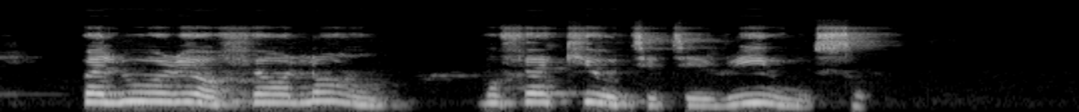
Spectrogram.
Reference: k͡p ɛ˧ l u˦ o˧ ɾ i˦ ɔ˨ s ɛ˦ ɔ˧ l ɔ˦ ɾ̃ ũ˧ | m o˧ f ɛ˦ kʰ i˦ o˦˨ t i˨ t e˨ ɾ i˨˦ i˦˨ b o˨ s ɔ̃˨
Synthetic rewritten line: k͡p ɛ˧ l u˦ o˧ ɾ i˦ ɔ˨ f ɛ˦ ɔ˧ l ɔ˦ ɾ̃ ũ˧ | m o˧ f ɛ˦ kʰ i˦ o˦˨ t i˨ t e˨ ɾ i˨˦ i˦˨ w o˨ s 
